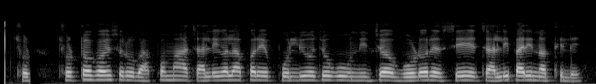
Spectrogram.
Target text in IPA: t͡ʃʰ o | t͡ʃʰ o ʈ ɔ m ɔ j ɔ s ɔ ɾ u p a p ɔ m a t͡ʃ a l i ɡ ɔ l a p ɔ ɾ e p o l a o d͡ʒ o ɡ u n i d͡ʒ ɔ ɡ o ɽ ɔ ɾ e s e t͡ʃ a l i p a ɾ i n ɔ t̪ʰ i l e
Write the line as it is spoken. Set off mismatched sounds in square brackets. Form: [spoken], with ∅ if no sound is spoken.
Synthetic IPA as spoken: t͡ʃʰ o | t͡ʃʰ o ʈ ɔ [b] ɔ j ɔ s ɔ ɾ u [b] a p ɔ m a t͡ʃ a l i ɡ ɔ l a p ɔ ɾ e p o l [i] o d͡ʒ o ɡ u n i d͡ʒ ɔ ɡ o ɽ ɔ ɾ e s e t͡ʃ a l i p a ɾ i n ɔ t̪ʰ i l e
